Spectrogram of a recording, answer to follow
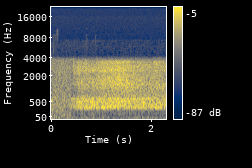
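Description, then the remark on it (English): A phone caller's breathy snuffling and sighing comes through a thin, telephone-filtered line, a steady hissing rush of air that swells after a brief quieter start and holds for a couple of seconds, with no speech. “You're sighing and you're snuffling.”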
